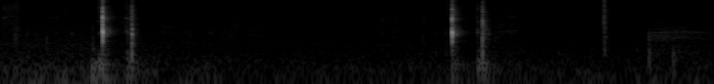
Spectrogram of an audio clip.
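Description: A hand-held hole punch clicks as it punches through card.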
